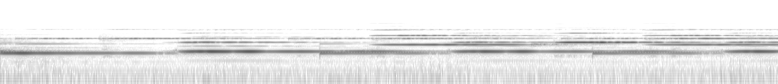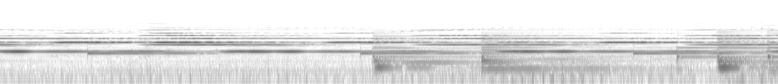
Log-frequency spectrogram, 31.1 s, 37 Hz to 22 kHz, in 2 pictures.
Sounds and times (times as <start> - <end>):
Music: 0.0 - 31.1.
